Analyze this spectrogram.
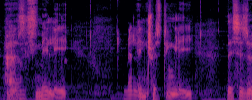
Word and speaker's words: mêlée: Shut In up and French it is pronounce said as Prince. mêlée.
